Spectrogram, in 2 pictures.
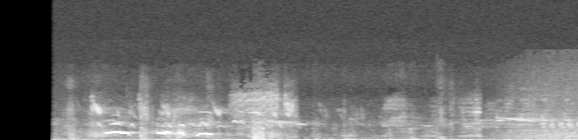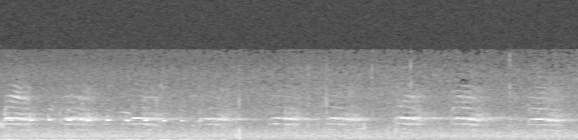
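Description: Birds calling: a few warbling, up-and-down calls in the first seconds, then a steady run of short high chirps, several a second. A low rumble sits under the first eight seconds, with a bump about four seconds in that is the loudest moment.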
